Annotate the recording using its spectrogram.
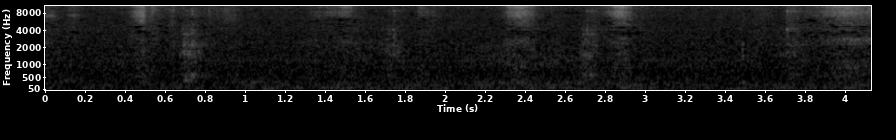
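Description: Very faint scratching of a pencil on drawing paper: a few short strokes in near silence.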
